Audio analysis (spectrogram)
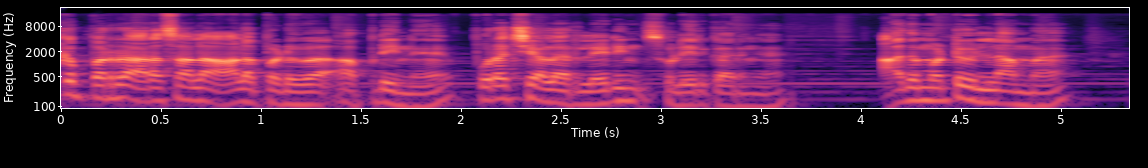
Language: Tamil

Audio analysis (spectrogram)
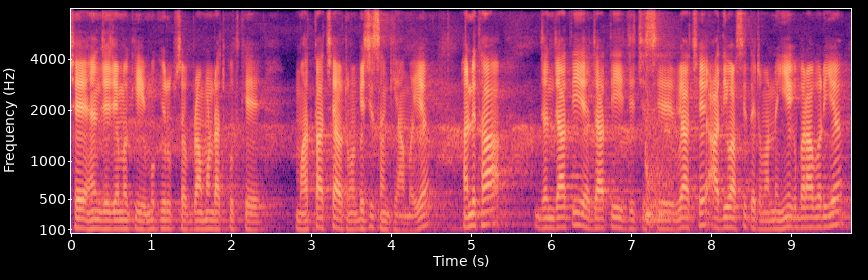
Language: Maithili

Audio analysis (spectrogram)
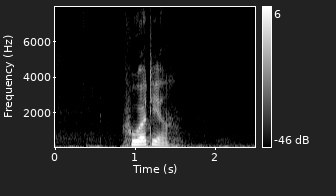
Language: Danish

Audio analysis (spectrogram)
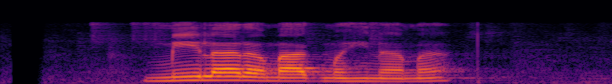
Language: Nepali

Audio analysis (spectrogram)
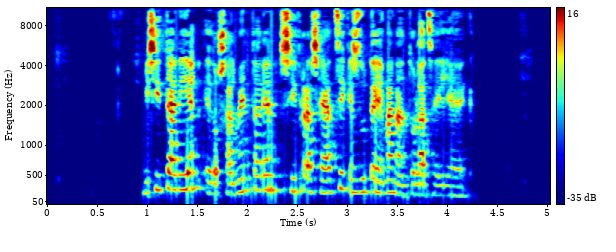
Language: Basque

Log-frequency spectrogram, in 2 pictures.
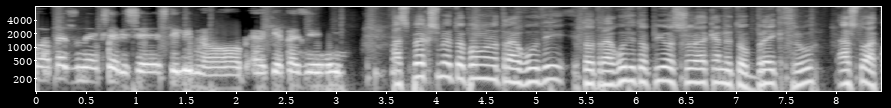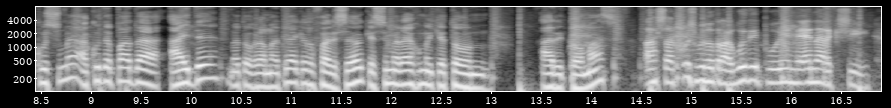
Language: Greek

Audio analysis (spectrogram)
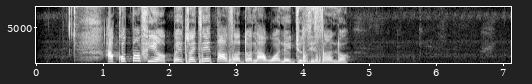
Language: Yoruba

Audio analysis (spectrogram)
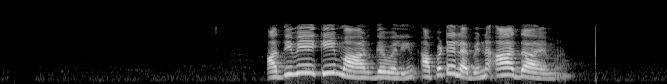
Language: Sinhala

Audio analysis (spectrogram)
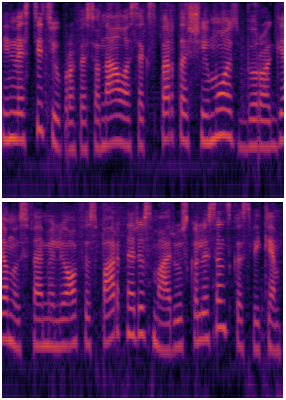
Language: Lithuanian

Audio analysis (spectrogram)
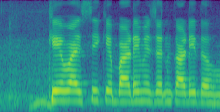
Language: Magahi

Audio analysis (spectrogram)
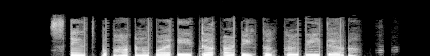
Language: Pashto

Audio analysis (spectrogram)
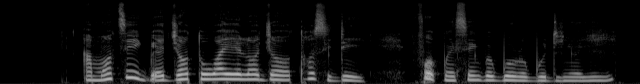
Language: Yoruba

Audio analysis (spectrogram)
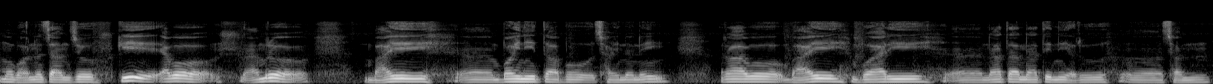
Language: Nepali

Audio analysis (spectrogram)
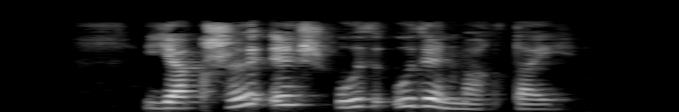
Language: Bashkir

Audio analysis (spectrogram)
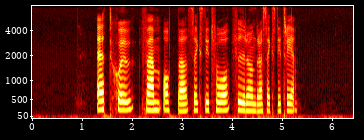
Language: Swedish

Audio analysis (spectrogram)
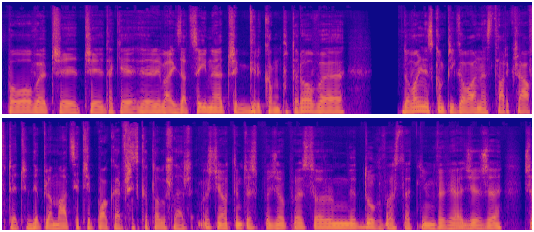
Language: Polish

